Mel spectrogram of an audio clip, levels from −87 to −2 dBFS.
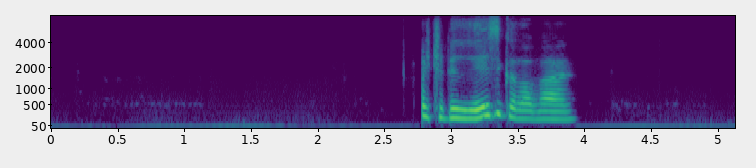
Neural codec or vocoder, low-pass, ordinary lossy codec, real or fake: codec, 16 kHz, 1 kbps, X-Codec, HuBERT features, trained on general audio; none; none; fake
